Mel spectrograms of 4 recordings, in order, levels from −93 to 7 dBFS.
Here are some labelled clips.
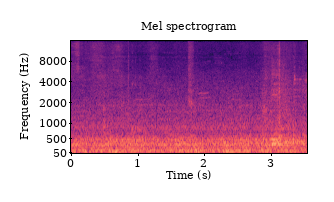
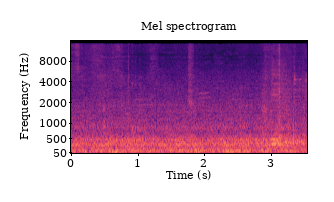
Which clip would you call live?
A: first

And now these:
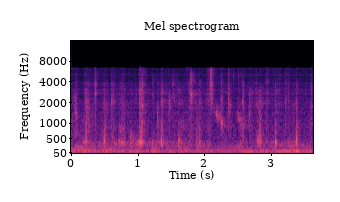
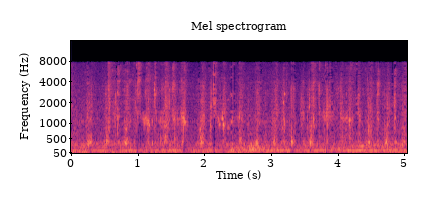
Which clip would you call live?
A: second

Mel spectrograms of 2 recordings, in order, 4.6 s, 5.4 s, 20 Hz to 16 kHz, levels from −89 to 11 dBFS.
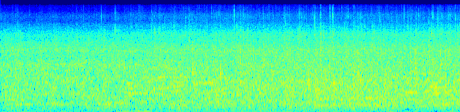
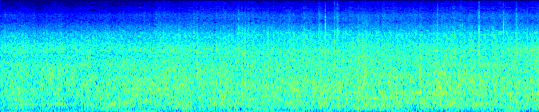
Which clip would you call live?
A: first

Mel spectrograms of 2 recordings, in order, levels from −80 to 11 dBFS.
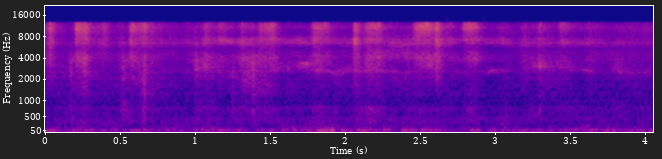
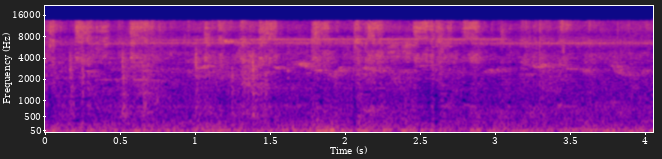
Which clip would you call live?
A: second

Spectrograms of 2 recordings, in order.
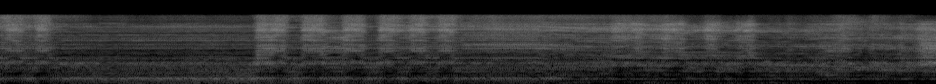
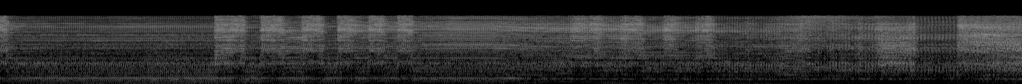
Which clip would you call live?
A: second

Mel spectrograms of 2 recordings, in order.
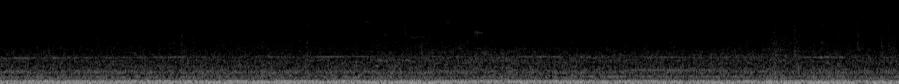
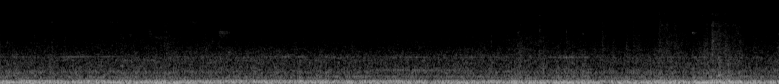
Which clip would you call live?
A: second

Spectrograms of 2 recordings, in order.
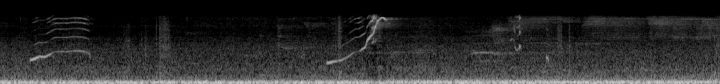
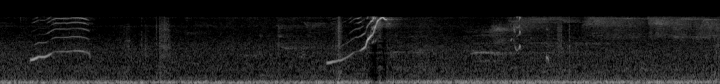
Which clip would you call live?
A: second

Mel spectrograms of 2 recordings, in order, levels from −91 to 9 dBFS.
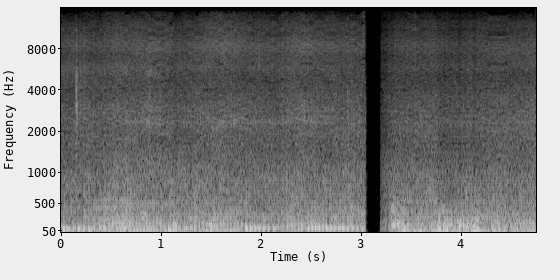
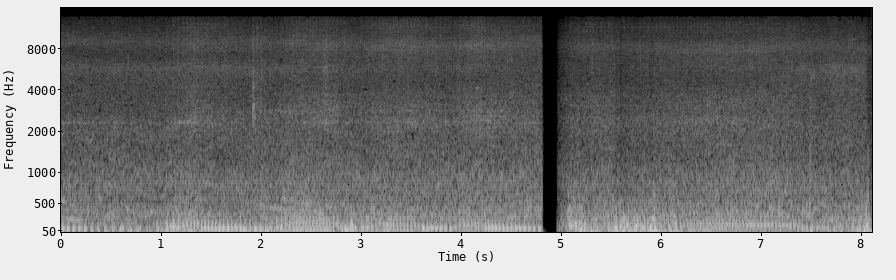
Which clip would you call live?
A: second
